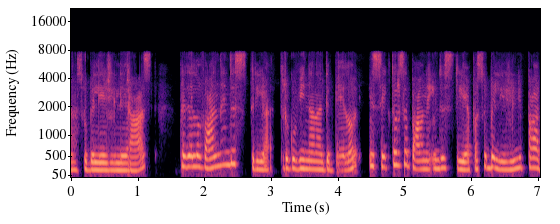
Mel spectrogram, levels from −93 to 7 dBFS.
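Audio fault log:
Throughout: Speex codec, plainly audible coding damage at a rate near 21 kbps; too few excitation bits leave speech noisy and hoarse.
3.99 to 4.18 s: VoIP packet loss concealed by the speech codec, just after "predelovalna industrija trgovina na"; one 20 ms gap extrapolated from the last pitch and filter into a fading sound, speech staying weak afterwards.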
